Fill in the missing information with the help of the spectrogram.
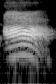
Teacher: বিবৃততে আমরা দেখব ঠোঁটটা পুরোপুরি খুলছে সেই কারণে সেটাকে বলা হচ্ছে বিবৃত স্বরধ্বনি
